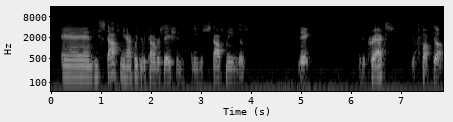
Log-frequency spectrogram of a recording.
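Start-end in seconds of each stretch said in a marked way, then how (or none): 5.0-7.9 put-on stern voice. Retelling how Craig stopped him halfway through explaining, doing Craig's stern voice. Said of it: "I use his voice because like Craig has his voice".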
